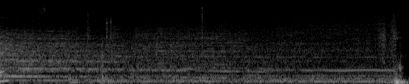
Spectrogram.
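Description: Music playing from the car's radio through the cabin speakers: a steady melody over a low bass line. It cuts off abruptly at the end.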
